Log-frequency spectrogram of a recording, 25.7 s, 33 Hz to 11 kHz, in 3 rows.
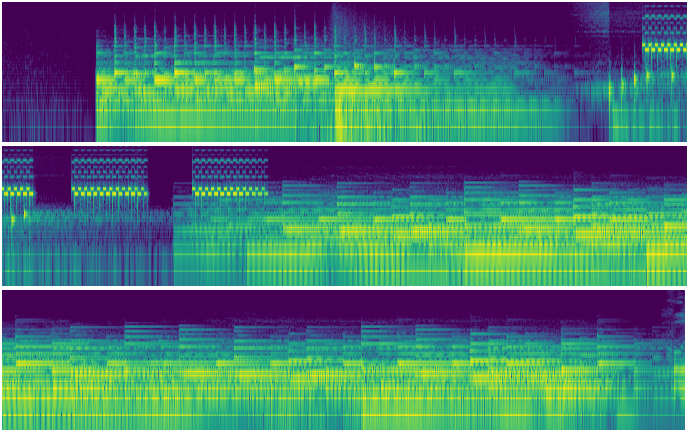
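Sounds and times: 
music: 1.2s - 25.6s
telephone ringing in electronic bursts: 7.9s - 11.9s.

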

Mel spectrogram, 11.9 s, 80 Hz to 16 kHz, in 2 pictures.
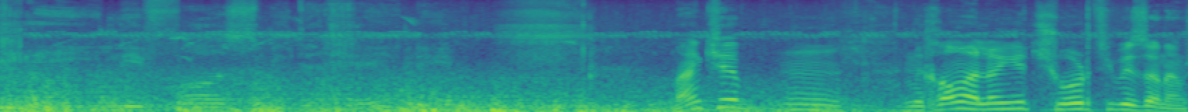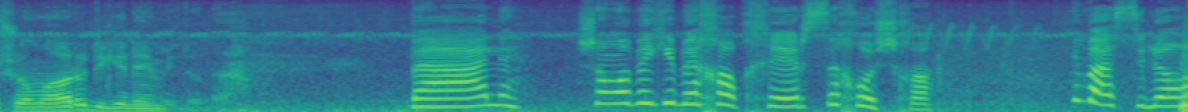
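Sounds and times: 
low rolling thunder rumbling: 0.0s - 9.5s
constant hiss of rain: 0.0s - 11.8s
faint high insect drone: 0.0s - 11.8s
speech: 3.4s - 7.3s, 8.0s - 11.8s.

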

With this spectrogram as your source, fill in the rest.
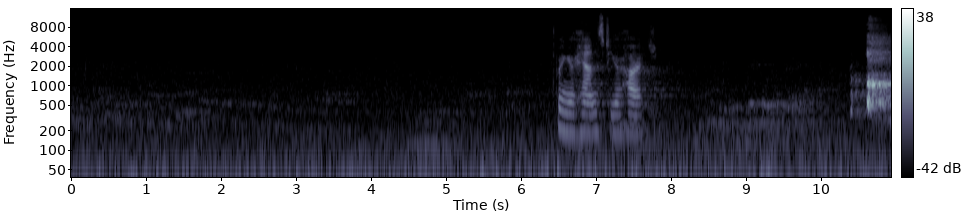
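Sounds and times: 
speech: 6.5s - 7.9s
person sneezing: 10.4s - 10.9s.

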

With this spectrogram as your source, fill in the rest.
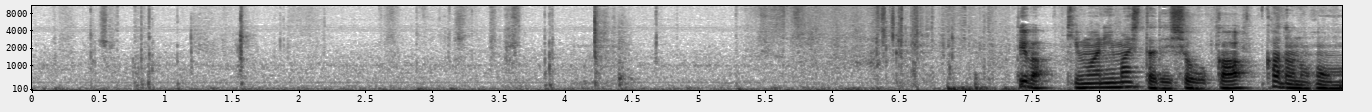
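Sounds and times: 
tarot cards rustling: 0.2s - 7.4s
speech: 7.4s - 9.8s.

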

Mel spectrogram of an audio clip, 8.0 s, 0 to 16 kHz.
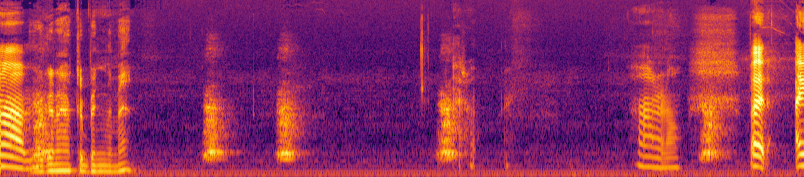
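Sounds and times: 
low constant hum: 0.0s - 8.0s
speech: 0.2s - 1.5s, 6.4s - 8.0s
sharp dog barks at night: 0.3s - 0.6s, 2.0s - 3.1s, 4.4s - 4.7s.

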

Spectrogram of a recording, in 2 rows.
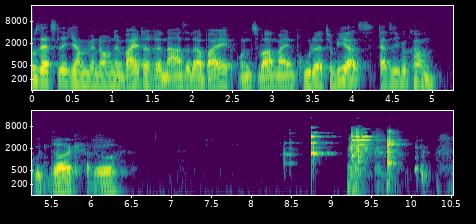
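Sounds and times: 
speech: 0.0s - 6.4s
beer glasses clinking in a group toast: 7.4s - 10.0s.

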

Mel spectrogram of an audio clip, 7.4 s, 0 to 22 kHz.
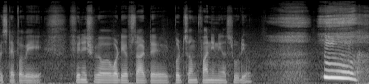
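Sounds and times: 
speech: 0.0s - 5.9s, 6.5s - 7.3s
yawn: 5.5s - 7.3s.

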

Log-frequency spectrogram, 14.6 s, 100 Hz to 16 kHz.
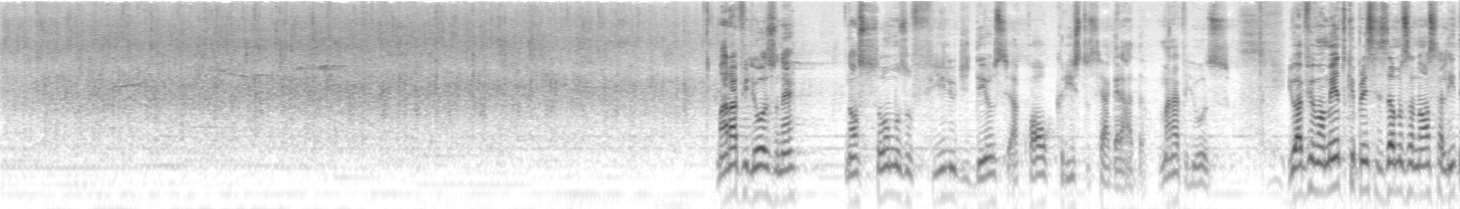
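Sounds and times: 
audience applause: 0.0s - 7.5s
speech: 7.2s - 14.5s.

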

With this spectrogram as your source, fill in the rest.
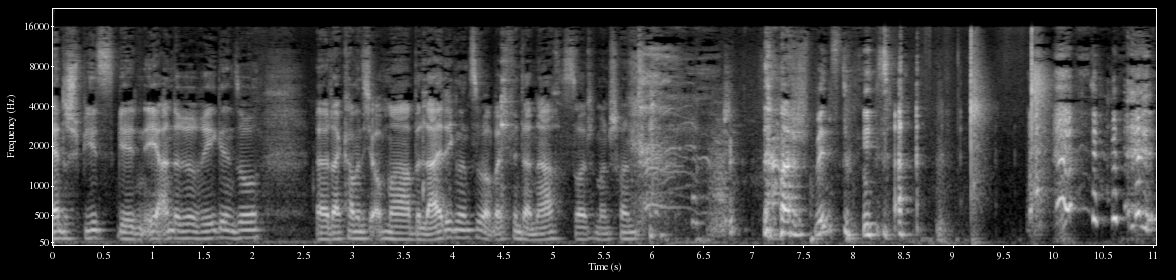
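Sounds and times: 
speech: 0.0s - 8.8s
sharp slap in the face: 8.9s - 10.0s
laughter: 10.0s - 11.0s.

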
